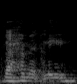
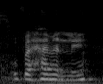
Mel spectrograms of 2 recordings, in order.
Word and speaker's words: vehemently: Vehement. How do you say it? I've never said it out loud before. It's like vehicle. Is that not how you say it?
